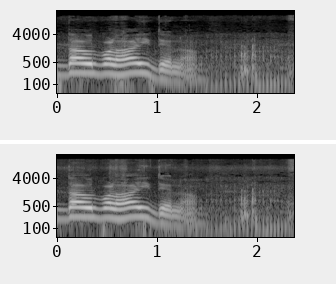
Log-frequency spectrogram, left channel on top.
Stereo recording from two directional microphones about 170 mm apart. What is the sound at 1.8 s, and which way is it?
Wild animals, 20° right (ahead or behind).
